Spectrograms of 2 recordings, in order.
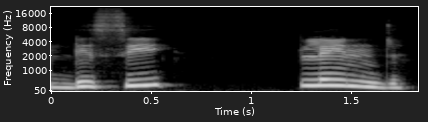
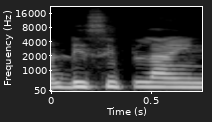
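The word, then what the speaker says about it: disciplined: डी आई डी एस ई आई को सी पढ़ेंगे डिसी प्लिंड डिसिप्लिंड पी एल आई एन ई डी प्लिंड ठीक है यहां पर प्लाइंड नहीं पढ़ना डिसिप्लाइंड नहीं डिसिप्लिंड एंड क्यूरियस सी यू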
